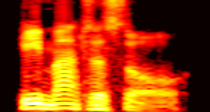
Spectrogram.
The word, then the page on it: haematocele: British English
